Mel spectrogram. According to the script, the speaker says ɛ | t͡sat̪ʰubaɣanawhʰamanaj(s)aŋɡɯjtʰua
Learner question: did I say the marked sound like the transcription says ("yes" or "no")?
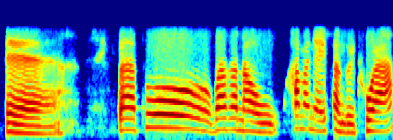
yes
